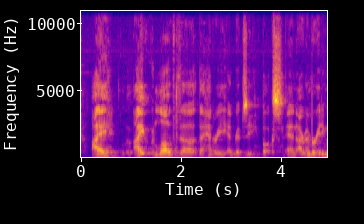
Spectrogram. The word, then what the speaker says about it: Ribsy: And I loved the Henry and Ribsy books. And I remember reading them in 2nd grade. And I remember Dwayne Kress pronouncing it Risby. He just always said Henry and Risby, and I will always remember Dwayne Kress for that.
